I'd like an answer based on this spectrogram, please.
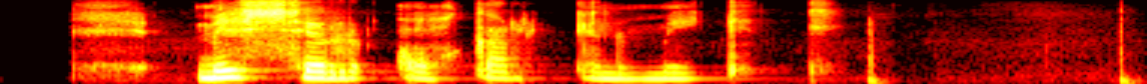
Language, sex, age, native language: Icelandic, male, 9, Icelandic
